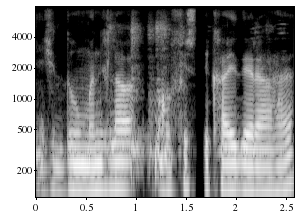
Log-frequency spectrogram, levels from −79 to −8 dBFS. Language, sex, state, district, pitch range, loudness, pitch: Hindi, male, Bihar, Muzaffarpur, 115-120 Hz, -18 LUFS, 115 Hz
